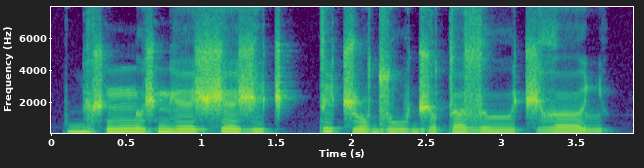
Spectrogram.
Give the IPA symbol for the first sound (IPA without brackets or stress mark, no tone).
bʲ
